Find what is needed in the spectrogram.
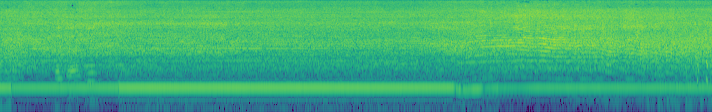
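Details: Cast removal from a leg, cast reaching the knee: steady high-pitched motor whine of an oscillating cast saw, tone shifting slightly as it cuts through the cast.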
